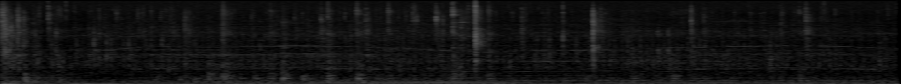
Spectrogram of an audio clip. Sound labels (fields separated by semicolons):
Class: door; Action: opening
